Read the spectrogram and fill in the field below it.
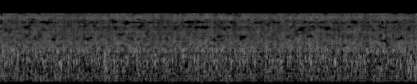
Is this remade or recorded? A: remade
